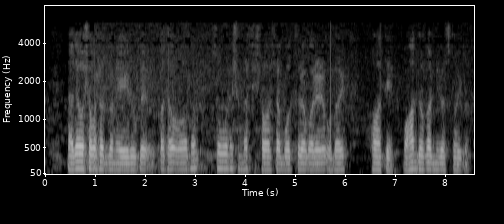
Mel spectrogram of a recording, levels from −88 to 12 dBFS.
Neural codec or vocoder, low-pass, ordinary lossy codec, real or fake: none; 7.2 kHz; MP3, 24 kbps; real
